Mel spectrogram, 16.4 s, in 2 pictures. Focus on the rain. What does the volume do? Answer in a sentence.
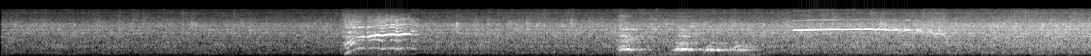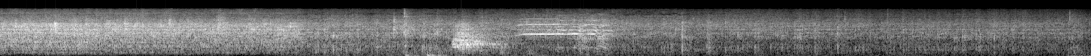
The loudness of the rain goes up, then down.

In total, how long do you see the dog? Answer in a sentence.
The dog can be heard for 2 seconds in total.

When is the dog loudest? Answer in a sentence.
The volume of the dog peaks at 5 seconds.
